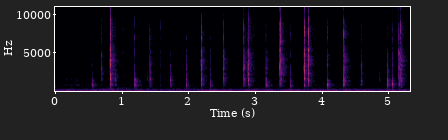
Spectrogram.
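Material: Plastic.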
